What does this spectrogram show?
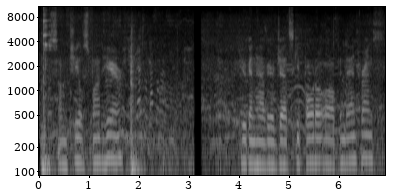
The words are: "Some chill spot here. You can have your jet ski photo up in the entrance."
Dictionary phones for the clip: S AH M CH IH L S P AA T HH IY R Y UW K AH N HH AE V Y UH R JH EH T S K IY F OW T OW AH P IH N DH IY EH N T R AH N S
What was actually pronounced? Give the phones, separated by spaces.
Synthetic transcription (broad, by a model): S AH M CH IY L S P AA T HH IY R Y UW K AH N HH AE V Y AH R JH EH T S K IY P OW T OW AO F IH N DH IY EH N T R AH N S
